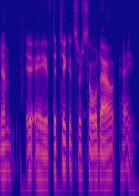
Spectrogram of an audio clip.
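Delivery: ordinary talk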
